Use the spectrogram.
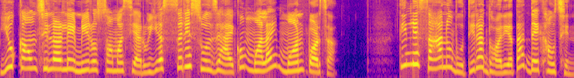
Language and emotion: Nepali, happy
